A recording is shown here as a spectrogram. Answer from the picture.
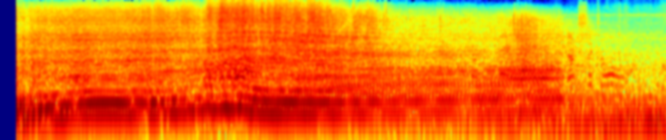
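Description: Drag car's engine at full throttle down the strip: its note climbs at the launch, holds, rises and then drops once about three and a half seconds in, and runs on until it fades out about a second and a half before the end. Voices are heard as it fades.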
